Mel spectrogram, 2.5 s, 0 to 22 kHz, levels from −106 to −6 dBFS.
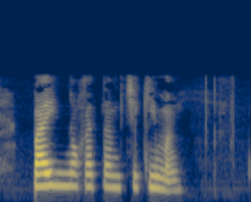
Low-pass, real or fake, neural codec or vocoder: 5.4 kHz; real; none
